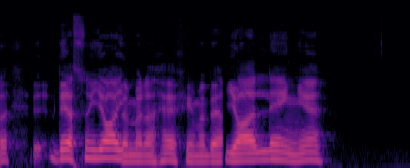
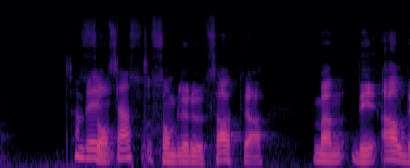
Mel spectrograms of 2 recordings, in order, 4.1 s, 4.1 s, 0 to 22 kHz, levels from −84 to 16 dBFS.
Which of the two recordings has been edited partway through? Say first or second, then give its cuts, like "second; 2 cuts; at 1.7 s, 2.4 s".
first; 2 cuts; at 1.2 s, 2.2 s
